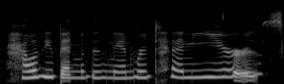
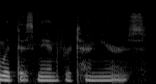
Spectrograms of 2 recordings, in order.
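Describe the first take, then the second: First: Much higher and slow, incredulous; stunned disbelief. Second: Whispered under the breath, stunned; whispered disbelief. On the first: Reacting to the ten-year relationship, high incredulous disbelief. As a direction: ask it in sheer disbelief, drawn out high. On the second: Repeating the question to herself, stunned whisper. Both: Real, not acted.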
